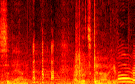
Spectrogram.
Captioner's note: laughs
